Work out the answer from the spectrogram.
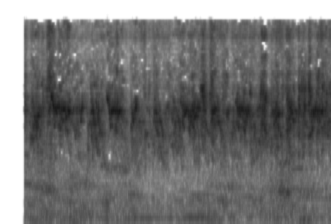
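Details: Chicken chicks feeding, a dense chorus of high, thin peeps overlapping continuously after a brief silent start, with many birds calling at once.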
